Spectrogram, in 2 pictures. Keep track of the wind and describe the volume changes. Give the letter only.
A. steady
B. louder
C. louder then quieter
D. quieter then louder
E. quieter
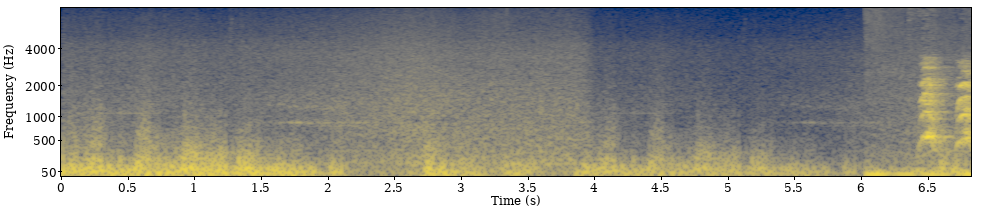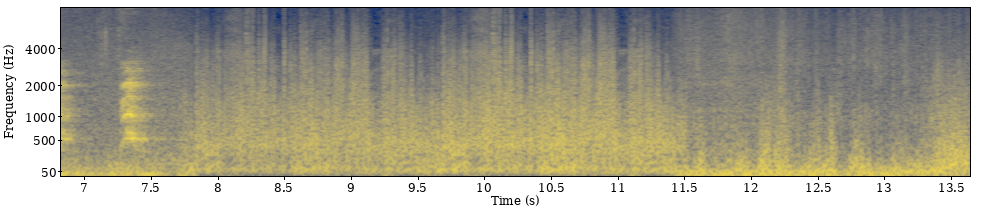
D.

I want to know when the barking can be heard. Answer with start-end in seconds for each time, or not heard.
6.0-7.7.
